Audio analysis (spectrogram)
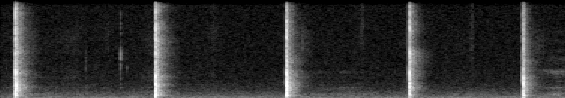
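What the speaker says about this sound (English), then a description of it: "he's giving you the golf clap" A slow, deliberate golf clap during a tabletop role-playing session: five crisp, isolated claps about a second apart, close and sharp against near silence.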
